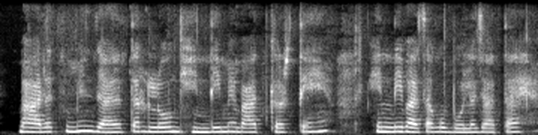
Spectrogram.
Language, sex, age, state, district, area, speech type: Hindi, female, 30-45, Madhya Pradesh, Bhopal, urban, spontaneous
